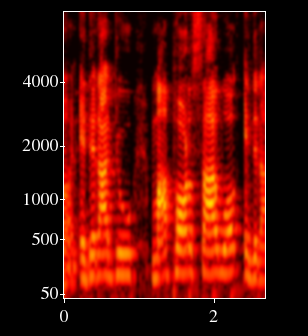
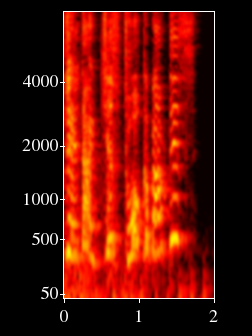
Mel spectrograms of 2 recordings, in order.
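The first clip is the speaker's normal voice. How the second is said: full-on loud yelling, pitched very high; 6 dB louder than usual. A speaker complaining about the coming season, yelling. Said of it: "I'm sorry if I'm yelling".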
